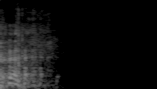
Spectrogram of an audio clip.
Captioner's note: laughter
